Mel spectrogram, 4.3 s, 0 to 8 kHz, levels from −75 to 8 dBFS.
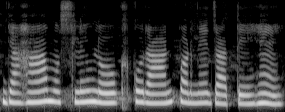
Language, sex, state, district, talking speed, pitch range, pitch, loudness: Hindi, female, Madhya Pradesh, Dhar, 100 wpm, 245-280 Hz, 260 Hz, -12 LUFS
